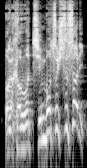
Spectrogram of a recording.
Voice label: hull breach, voice message, crew ships japanese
